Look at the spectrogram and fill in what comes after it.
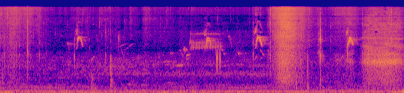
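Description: Small birds chirping: short, high chirps every second or two over a low steady rumble, with a brief rush of noise about two-thirds of the way through.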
